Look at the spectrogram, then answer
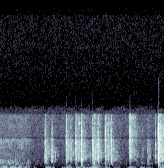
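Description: Fast, uneven keystrokes clatter on a computer keyboard during data entry, close and clear, with short pauses between bursts of clicks and a louder final key press.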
